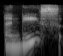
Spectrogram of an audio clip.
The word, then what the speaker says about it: anise: Do you say anise? I say anise, but it might be anis.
